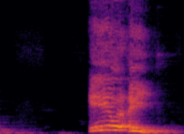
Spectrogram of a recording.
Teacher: ए और ऐ इनका उच्चारण स्थान कंठ और तालु से किया जाता है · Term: कंठ तालु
